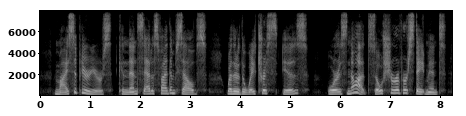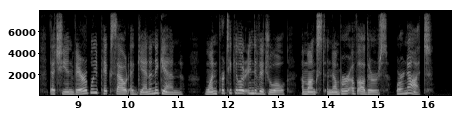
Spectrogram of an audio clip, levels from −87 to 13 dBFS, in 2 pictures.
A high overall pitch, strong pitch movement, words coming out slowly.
Yes: high, 200 Hz; wide, 6.2 semitones; slow, 130 wpm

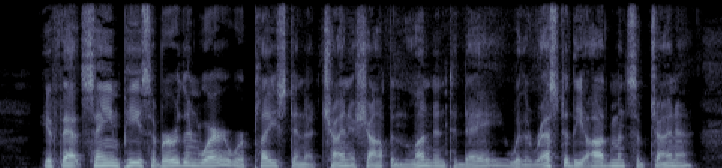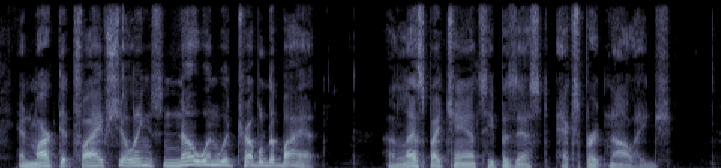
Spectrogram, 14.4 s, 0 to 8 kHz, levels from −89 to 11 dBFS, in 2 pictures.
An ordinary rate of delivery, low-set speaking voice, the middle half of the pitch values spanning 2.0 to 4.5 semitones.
Yes: average, 185 wpm; low, 125 Hz; average, 4.0 semitones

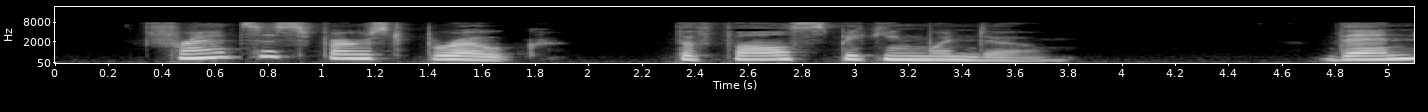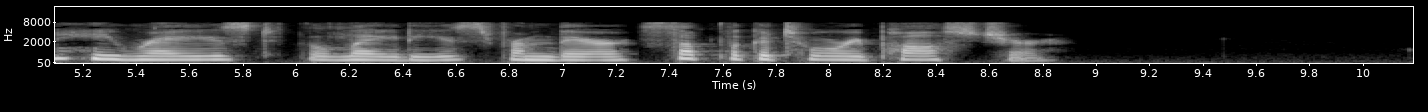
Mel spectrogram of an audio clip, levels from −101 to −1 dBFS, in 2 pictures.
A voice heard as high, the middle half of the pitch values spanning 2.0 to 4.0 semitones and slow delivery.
Yes: high, 220 Hz; average, 3.2 semitones; slow, 95 wpm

